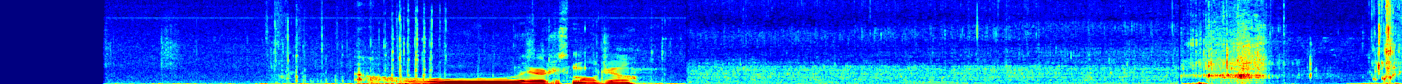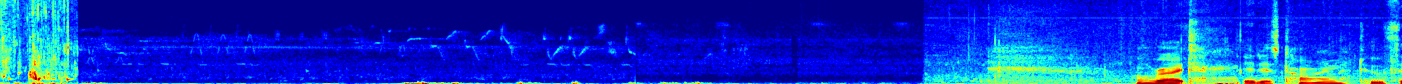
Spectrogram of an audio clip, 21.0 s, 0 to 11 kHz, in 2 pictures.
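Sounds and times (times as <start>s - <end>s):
river water sloshing around kayak: 5.2s - 11.1s
water splashes: 5.2s - 11.1s.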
